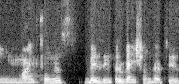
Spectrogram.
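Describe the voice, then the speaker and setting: A man speaks at a medium pitch. He talks with a Rio de Janeiro accent. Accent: Brazilian Carioca accent in English. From Brazil, Rio de Janeiro. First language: Portuguese. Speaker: physiotherapist and researcher. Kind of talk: podcast interview. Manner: halting, many fillers.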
